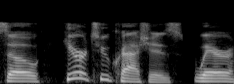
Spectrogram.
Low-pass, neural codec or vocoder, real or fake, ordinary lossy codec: 7.2 kHz; none; real; MP3, 48 kbps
